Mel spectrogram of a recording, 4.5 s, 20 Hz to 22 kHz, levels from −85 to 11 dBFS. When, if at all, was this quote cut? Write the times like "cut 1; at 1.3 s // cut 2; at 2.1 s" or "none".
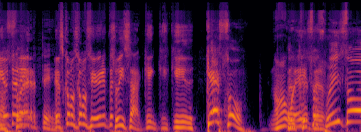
cut 1; at 0.9 s // cut 2; at 1.4 s // cut 3; at 2.0 s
